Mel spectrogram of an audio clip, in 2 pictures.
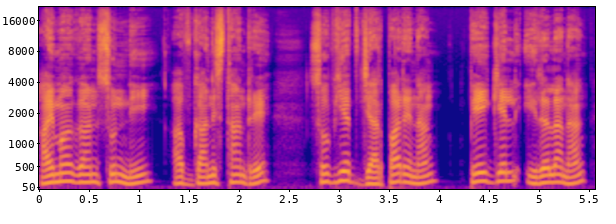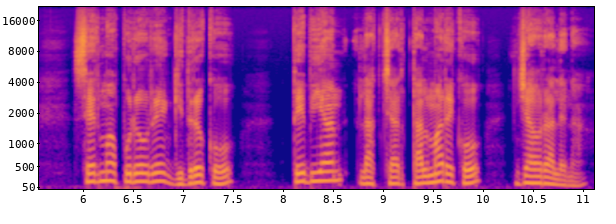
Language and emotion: Santali, neutral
